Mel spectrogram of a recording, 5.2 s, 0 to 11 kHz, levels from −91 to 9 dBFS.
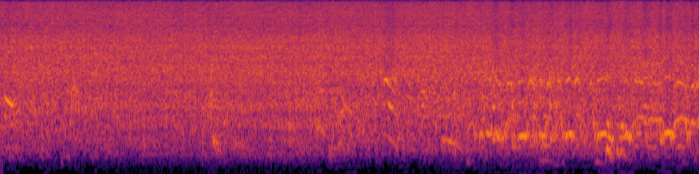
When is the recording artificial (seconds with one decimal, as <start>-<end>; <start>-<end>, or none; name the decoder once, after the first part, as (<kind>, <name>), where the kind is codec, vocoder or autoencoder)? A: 0.9-2.4 (codec, SNAC)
